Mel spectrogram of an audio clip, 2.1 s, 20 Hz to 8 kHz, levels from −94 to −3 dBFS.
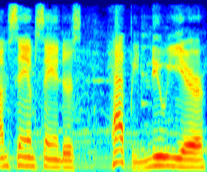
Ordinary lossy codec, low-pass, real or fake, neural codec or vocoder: MP3, 64 kbps; 7.2 kHz; fake; autoencoder, 48 kHz, 128 numbers a frame, DAC-VAE, trained on Japanese speech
